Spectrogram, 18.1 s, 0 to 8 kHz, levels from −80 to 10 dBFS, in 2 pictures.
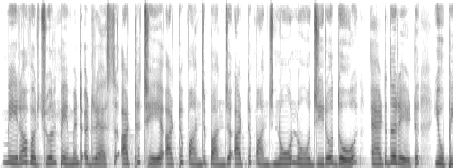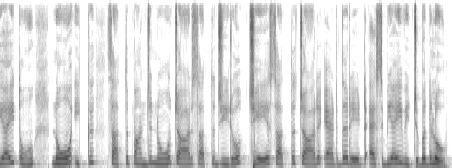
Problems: background sounds at intervals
